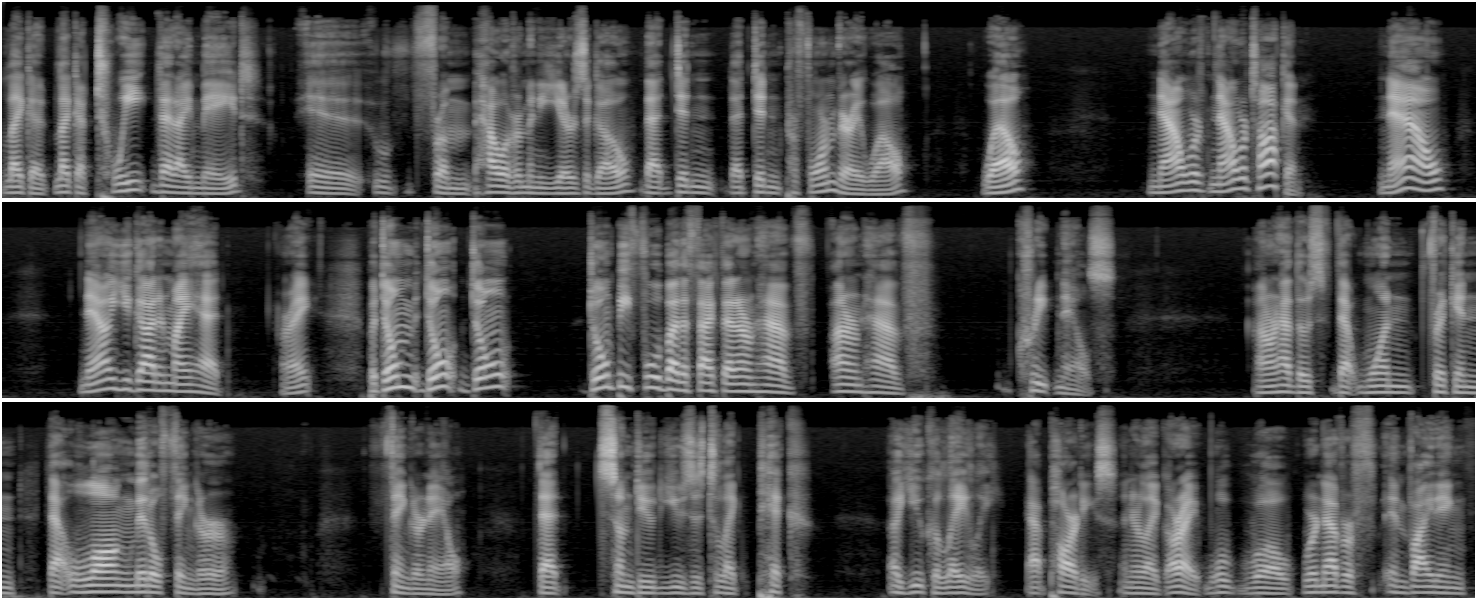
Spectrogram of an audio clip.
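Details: Adult male comedian who speaks with a stutter, in a podcast monologue; word repetitions are heard; stuttering.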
